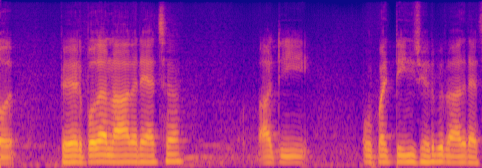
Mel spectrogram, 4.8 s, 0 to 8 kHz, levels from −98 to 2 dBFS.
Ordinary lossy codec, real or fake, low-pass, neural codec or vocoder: none; fake; none; codec, 16 kHz, 0.5 kbps, X-Codec, HuBERT features, trained on balanced general audio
